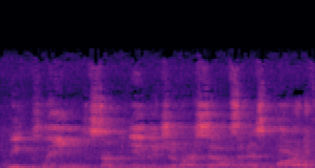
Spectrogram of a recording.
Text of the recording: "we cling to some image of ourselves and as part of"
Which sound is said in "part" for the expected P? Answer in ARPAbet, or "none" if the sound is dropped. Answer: F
